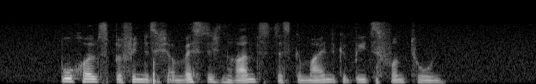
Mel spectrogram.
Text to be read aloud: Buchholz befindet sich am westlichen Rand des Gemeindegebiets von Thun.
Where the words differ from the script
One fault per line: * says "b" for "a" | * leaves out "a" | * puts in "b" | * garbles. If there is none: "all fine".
all fine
